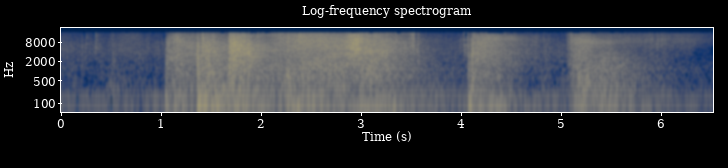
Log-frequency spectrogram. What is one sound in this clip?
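Digital game sound effects whoosh and crackle in loud bursts.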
